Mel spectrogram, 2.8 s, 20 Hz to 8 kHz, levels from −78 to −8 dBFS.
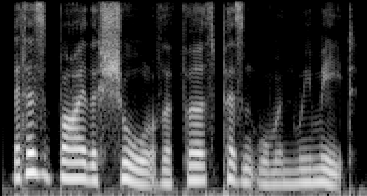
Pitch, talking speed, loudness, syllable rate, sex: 175 Hz, 260 wpm, -18 LUFS, 5.5 syllables/s, female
